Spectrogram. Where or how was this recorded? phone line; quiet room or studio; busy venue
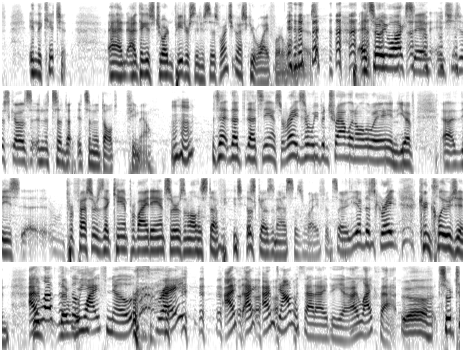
busy venue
